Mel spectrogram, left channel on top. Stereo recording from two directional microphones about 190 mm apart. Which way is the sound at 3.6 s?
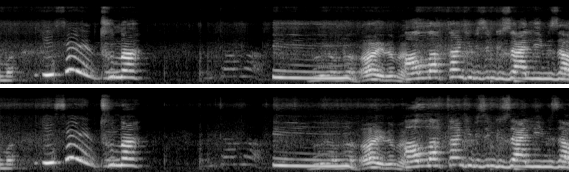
Centre (ahead or behind).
